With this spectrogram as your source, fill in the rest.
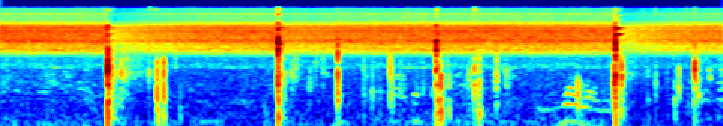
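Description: A sledgehammer strikes rock with sharp, loud cracks.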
